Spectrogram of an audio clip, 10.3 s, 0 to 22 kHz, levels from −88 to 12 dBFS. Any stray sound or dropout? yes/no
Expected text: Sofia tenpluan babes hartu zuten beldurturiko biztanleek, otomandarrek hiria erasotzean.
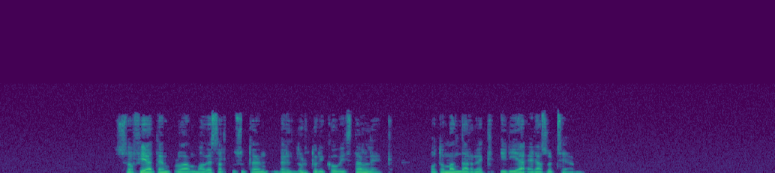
no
